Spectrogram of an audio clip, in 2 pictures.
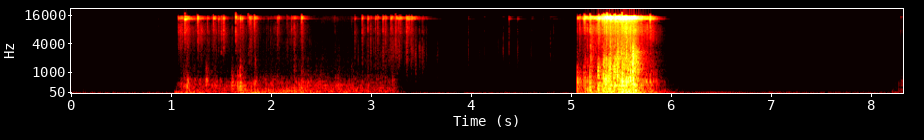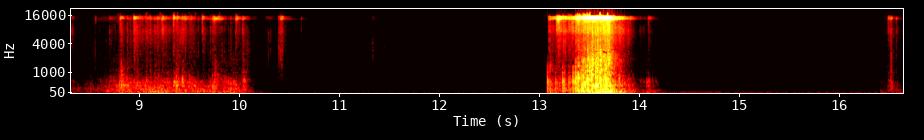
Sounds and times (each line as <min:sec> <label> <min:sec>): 0:01.0 loud, fast chain drops on a linoleum floor 0:05.9
0:08.7 loud, fast chain drops on a linoleum floor 0:10.7
0:13.1 loud, fast chain drops on a linoleum floor 0:14.2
